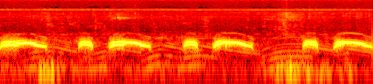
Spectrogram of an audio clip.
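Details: Spotted dove cooing, played to call wild doves: loud, hollow, low coos alternating short and drawn-out notes in a tight repeating pattern, with a low thud in the background.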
